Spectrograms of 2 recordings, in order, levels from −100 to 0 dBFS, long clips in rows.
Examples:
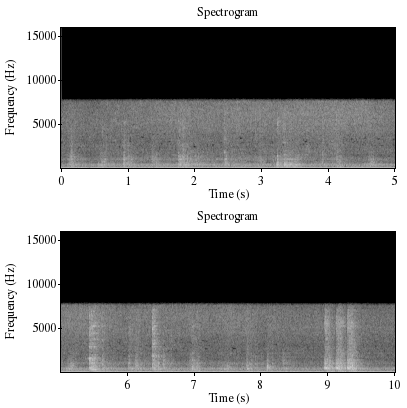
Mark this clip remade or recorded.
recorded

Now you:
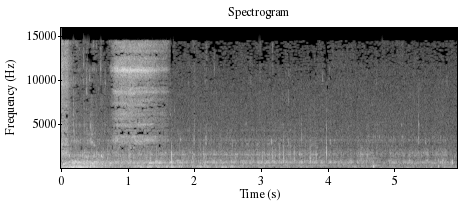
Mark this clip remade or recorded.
recorded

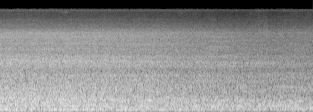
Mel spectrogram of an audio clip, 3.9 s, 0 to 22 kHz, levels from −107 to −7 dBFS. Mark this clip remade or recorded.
remade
